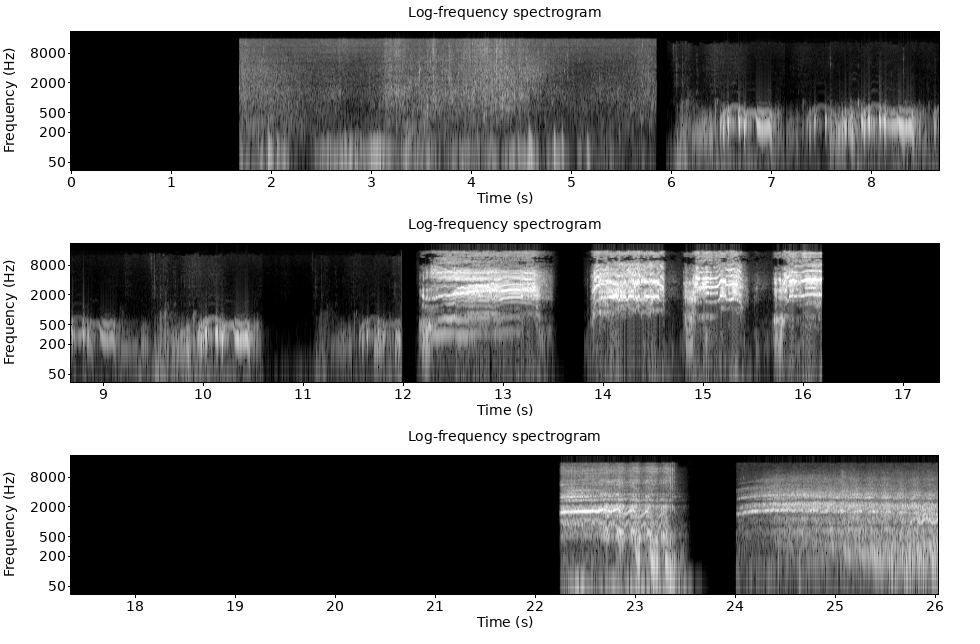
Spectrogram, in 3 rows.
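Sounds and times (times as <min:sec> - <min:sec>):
pigeons cooing: 0:06.3 - 0:10.6, 0:11.2 - 0:12.0
high-pitched animal calls: 0:12.2 - 0:16.2.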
